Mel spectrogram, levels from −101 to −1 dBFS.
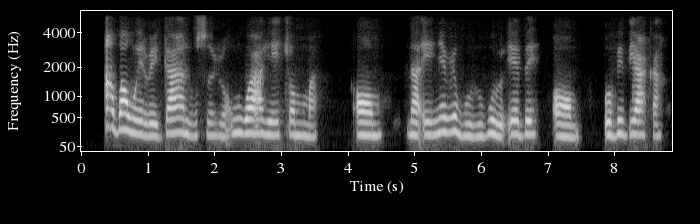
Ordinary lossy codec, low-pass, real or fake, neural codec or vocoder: AAC, 32 kbps; 5.4 kHz; fake; codec, 16 kHz, 0.8 kbps, ZipCodec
